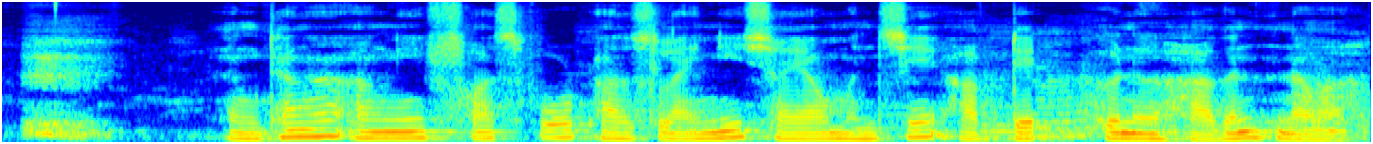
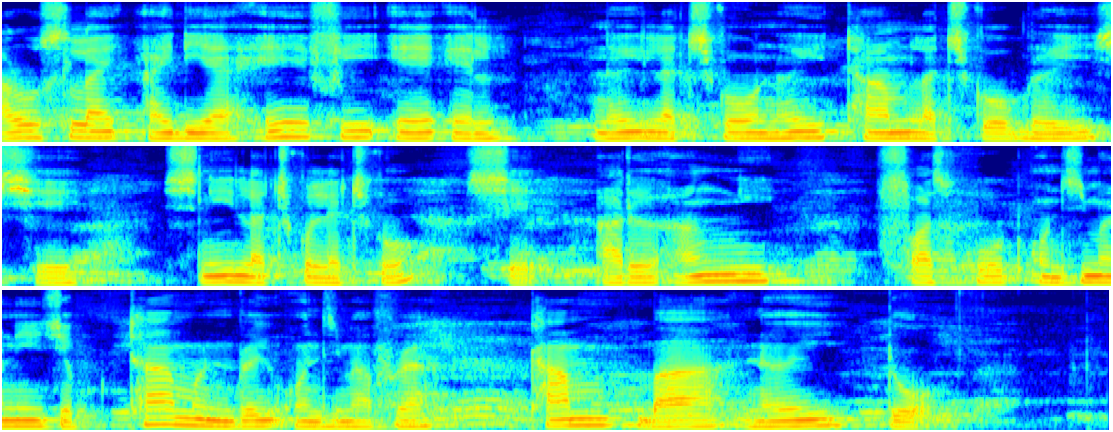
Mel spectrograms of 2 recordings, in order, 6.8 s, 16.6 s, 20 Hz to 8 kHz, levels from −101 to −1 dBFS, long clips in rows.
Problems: constant background noise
